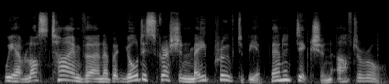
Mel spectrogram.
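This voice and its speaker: A young sharp detective, formal and precise, lively pitch. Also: male voice, fast, breathy edge. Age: young adult.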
